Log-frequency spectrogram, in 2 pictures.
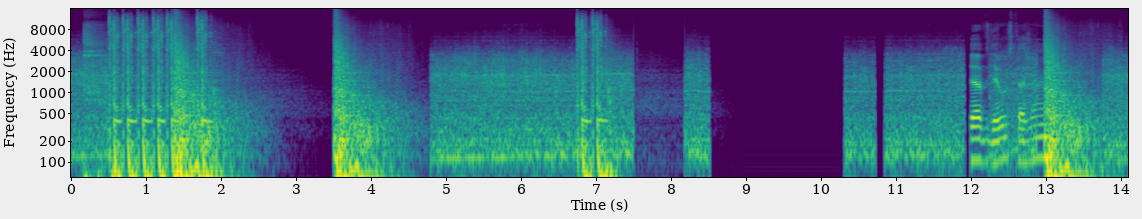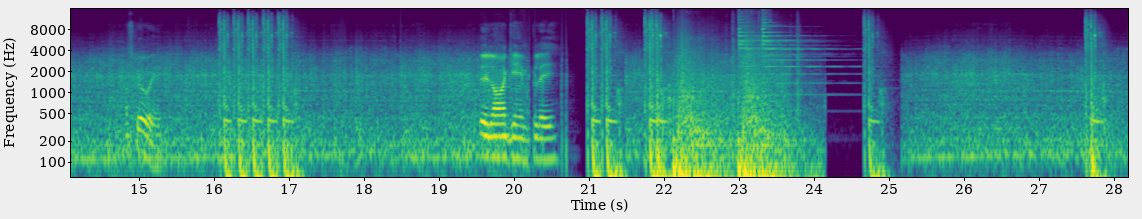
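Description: Game cannons fire in quick bursts of sharp blasts.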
